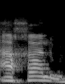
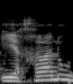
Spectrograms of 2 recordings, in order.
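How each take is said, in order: First: The word begins with an 'a' vowel. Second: The word begins with an 'i' vowel. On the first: This is the form the rule predicts. "dengan fathah hamzah" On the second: This is the more common form, against the rule. "bikasihnya ala khilafil qiyas"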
